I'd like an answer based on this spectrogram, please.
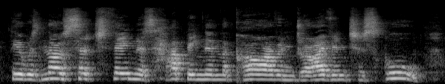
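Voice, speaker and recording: With a New York accent, a woman talks at a fairly high pitch amid audible room echo and noticeable background noise. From Brooklyn, New York. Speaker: grandmother sharing family history. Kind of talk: oral history interview.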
